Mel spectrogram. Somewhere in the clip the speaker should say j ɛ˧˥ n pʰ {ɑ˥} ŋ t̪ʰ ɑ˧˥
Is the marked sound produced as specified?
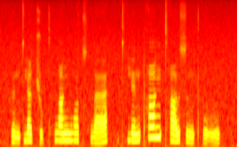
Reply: yes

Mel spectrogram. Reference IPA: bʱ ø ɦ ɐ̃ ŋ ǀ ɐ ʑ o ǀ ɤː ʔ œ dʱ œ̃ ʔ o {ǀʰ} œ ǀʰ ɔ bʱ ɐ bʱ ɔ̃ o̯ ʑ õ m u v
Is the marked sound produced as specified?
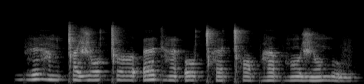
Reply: yes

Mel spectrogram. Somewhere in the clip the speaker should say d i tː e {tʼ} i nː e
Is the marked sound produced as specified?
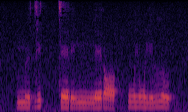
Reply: no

